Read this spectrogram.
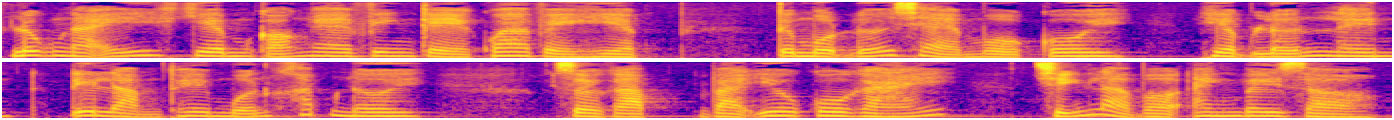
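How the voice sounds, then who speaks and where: Low, mellow woman narrating a story. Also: normal speed.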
